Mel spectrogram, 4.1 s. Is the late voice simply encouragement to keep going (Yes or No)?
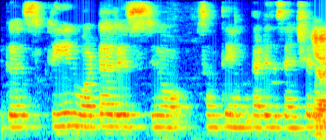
No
